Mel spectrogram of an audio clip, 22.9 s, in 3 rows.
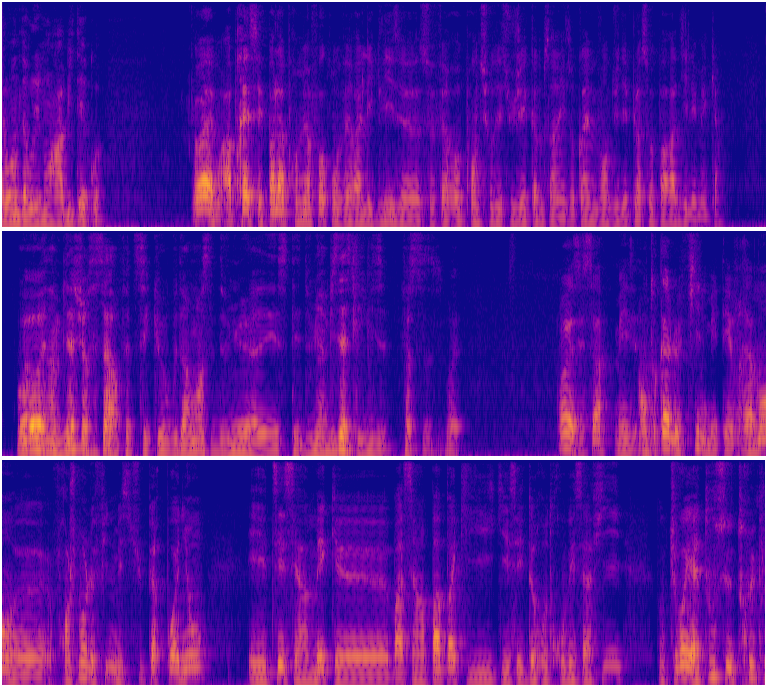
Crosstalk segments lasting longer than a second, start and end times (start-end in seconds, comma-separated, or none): none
